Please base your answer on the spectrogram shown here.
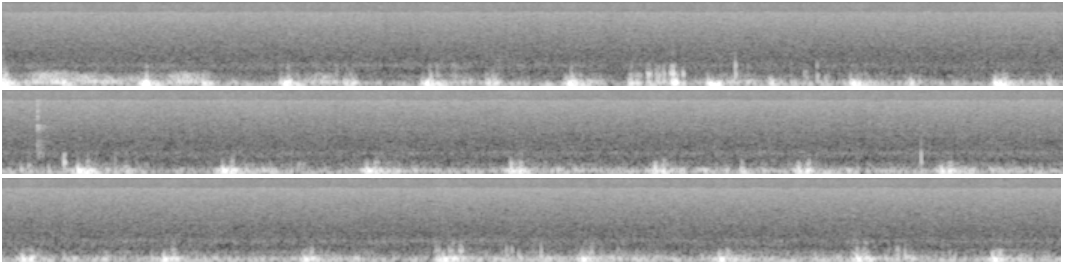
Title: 呼吸音多めな心臓音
